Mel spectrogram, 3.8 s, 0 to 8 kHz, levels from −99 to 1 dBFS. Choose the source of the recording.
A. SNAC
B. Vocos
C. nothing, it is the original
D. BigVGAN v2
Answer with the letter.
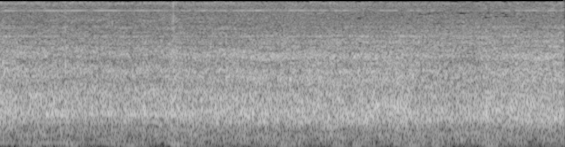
C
